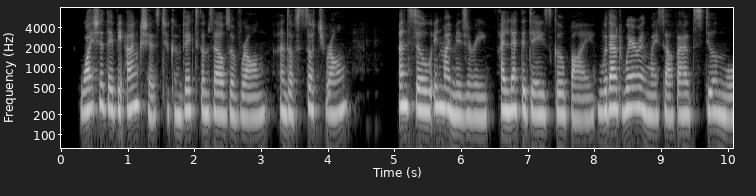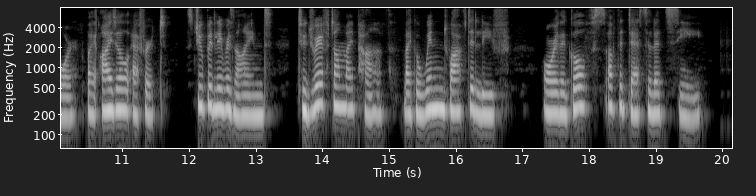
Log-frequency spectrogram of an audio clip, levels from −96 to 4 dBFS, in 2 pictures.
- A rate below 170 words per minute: Yes, average, 160 wpm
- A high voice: Yes, high, 215 Hz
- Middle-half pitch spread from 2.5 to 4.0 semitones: Yes, average, 3.1 semitones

